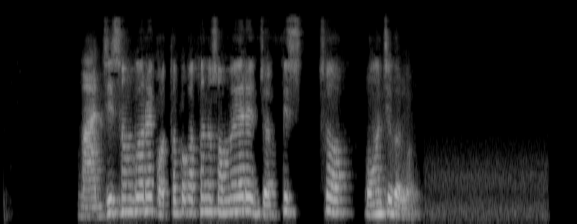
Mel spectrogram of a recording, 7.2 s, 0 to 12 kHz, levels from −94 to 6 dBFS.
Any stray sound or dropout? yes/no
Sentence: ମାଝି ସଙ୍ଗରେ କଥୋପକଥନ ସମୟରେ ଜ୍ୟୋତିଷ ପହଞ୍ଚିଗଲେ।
no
